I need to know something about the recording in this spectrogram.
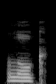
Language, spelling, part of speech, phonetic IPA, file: Russian, лог, noun, [ɫok], Ru-лог.ogg
- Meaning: ravine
